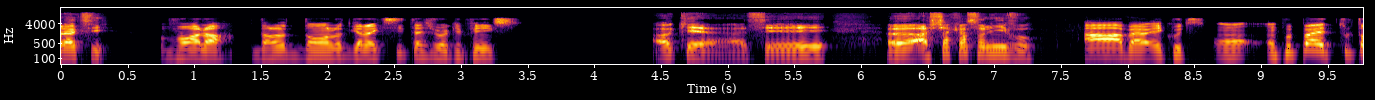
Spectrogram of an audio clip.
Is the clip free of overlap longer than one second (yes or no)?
yes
